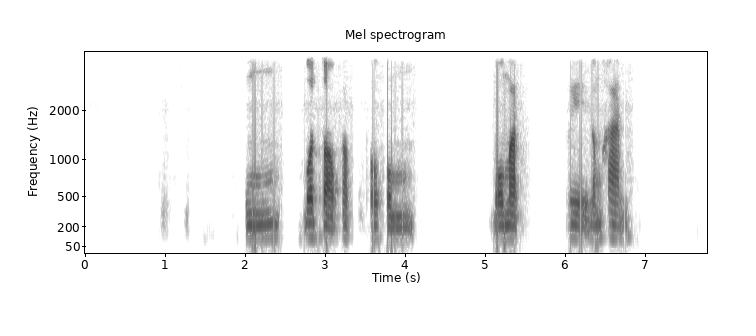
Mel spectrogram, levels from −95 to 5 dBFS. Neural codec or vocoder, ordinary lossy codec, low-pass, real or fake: none; AAC, 32 kbps; 3.6 kHz; real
